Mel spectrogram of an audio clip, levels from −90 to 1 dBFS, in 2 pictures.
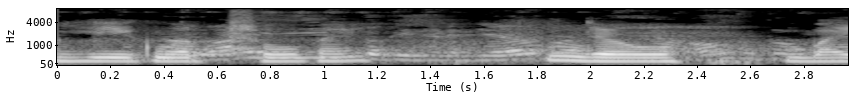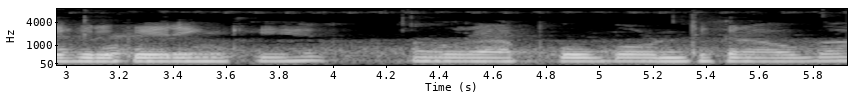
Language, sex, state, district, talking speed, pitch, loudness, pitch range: Hindi, male, Bihar, Vaishali, 160 wpm, 150 Hz, -19 LUFS, 145-155 Hz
